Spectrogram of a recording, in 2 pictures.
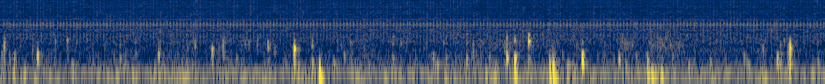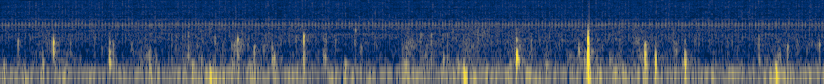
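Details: Irregular gurgles, clicks and low rumbles over a steady low hum: stomach noises, ordinary bowel sounds (borborygmi).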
